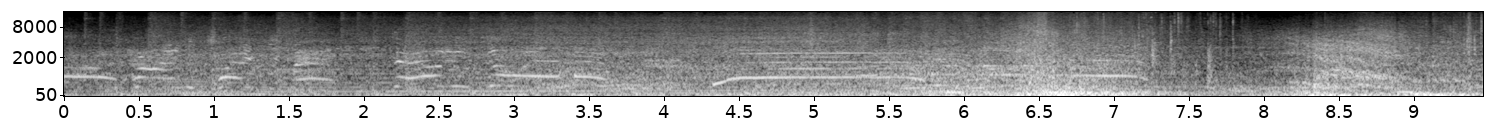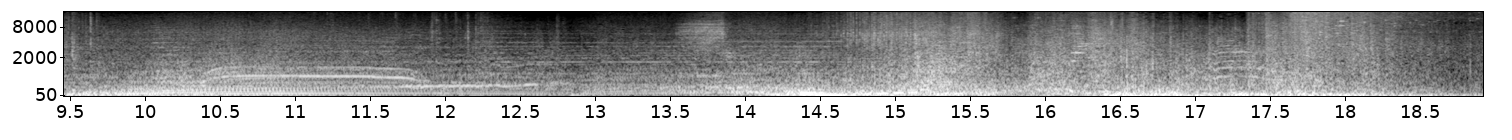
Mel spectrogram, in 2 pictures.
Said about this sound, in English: Culminates with Paul Walker and Tyree hitting a ramp, jumping, I would say, about 45 yards and landing into a yacht.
